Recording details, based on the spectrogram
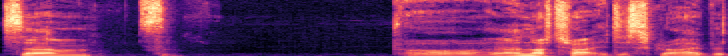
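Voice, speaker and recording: With an English accent and ordinary pitch variation, the voice comes through in a dry, close sound with no echo. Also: man. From England. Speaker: podcast host. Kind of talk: interview.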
